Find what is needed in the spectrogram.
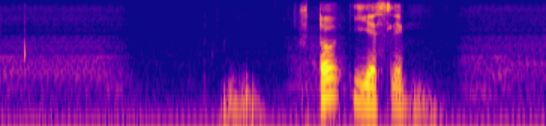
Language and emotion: Russian, neutral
